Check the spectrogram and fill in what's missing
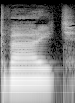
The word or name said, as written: tváriť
